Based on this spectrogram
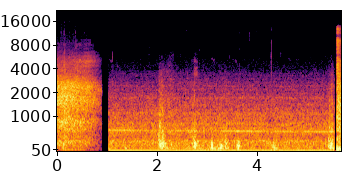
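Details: Low vehicle rumble with a few knocks and clunks, after a brief burst of broadband noise and a cut to silence; no animal calls.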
